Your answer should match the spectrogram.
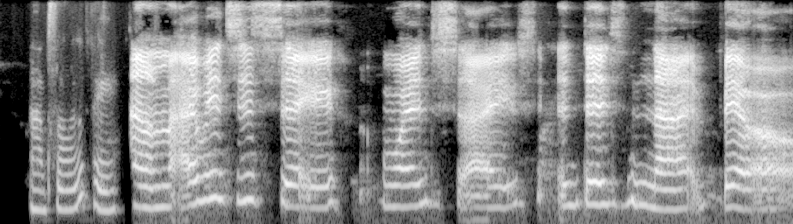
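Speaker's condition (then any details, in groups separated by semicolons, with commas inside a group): ALS, sporadic; many years since delayed diagnosis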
